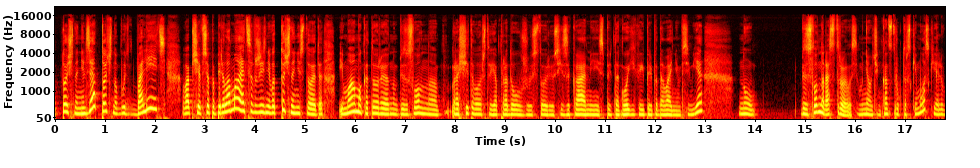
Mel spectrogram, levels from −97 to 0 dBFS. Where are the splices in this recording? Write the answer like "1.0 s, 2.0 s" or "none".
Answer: 5.6 s, 16.0 s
